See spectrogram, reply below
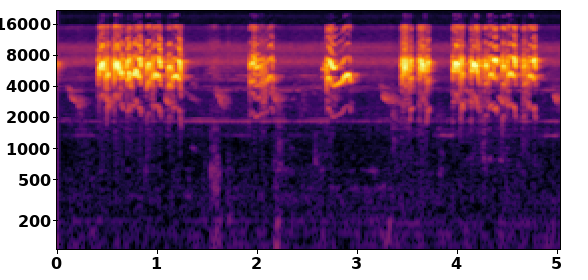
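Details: Crimson sunbird, locally sogon, singing actively as in the forest, a lure for newly kept birds; dense high-pitched chattering bursts alternate with brief squeaky notes and short pauses.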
